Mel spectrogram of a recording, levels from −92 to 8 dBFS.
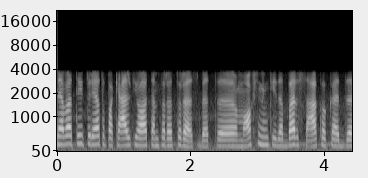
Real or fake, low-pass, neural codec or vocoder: real; 3.6 kHz; none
